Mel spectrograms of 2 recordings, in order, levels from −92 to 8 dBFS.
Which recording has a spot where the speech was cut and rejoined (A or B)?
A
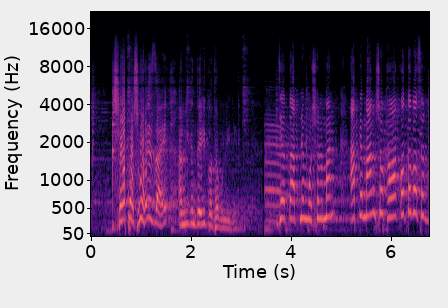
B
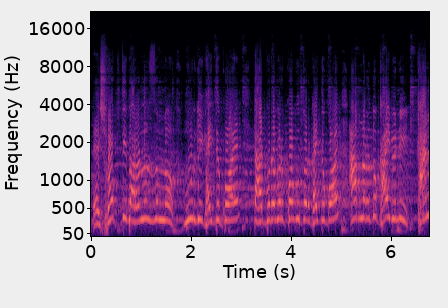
A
